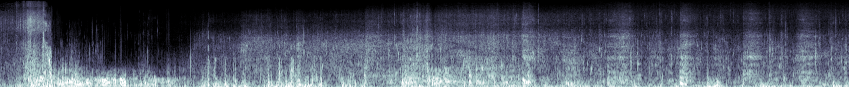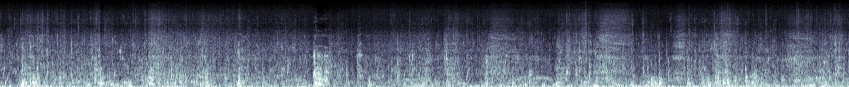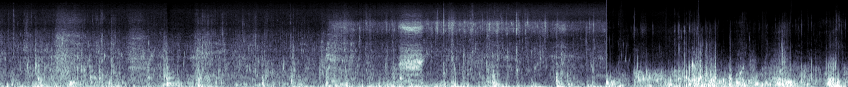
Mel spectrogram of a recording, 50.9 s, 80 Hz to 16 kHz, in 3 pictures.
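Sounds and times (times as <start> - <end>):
water sloshing around boat: 0.0 - 1.6, 2.2 - 50.9
wind buffeting microphone: 0.0 - 50.9
knocks from hull and rigging: 3.8 - 46.9.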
